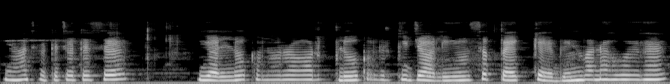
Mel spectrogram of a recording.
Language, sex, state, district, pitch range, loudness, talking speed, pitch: Hindi, female, Madhya Pradesh, Dhar, 190-220 Hz, -15 LUFS, 145 wpm, 210 Hz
